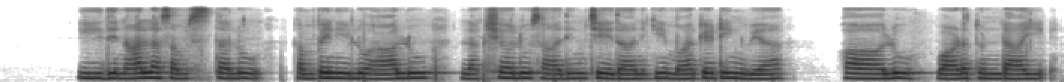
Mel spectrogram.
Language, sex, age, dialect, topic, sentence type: Telugu, female, 56-60, Southern, banking, statement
